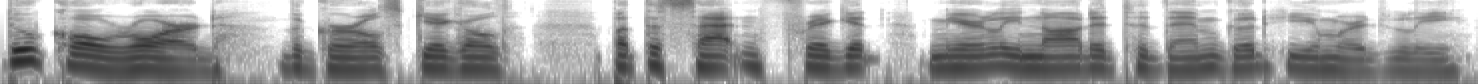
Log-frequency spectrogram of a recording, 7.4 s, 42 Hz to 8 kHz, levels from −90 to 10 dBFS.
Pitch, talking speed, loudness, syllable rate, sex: 115 Hz, 120 wpm, -20 LUFS, 4.2 syllables/s, male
